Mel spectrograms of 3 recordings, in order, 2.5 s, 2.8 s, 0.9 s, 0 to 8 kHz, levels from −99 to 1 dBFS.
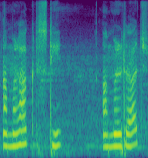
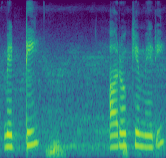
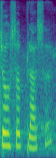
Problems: constant background noise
